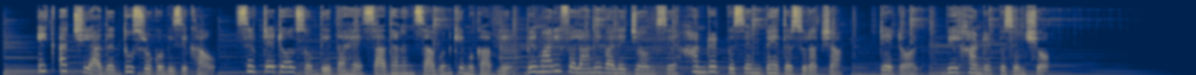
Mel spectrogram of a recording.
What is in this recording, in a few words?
Hindi, female voice; Dettol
